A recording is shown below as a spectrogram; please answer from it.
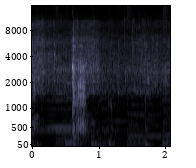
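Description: Beef sizzling and being stirred in a pot for a Kenyan matoke stew, a steady quiet fry with a brief louder scrape of the spoon, no talking.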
